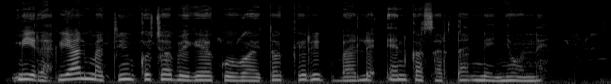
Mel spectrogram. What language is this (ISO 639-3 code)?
kln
